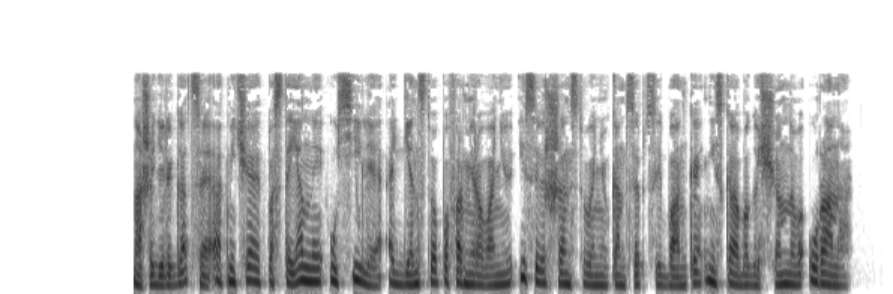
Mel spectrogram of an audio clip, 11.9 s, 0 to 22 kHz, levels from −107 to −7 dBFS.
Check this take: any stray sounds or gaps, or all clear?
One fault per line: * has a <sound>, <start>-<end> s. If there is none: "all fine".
all fine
